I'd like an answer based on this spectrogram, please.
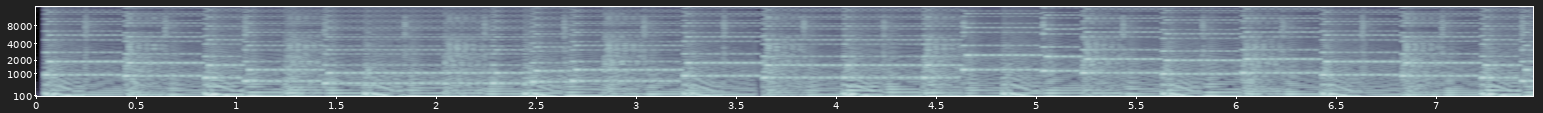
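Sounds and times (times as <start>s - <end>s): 
SID CSG8580R5 chip music: 0.0s - 7.4s.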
